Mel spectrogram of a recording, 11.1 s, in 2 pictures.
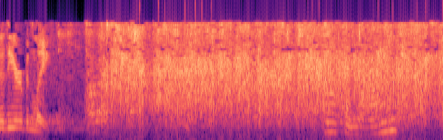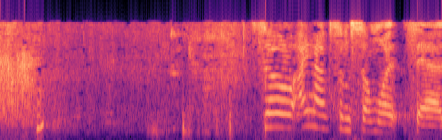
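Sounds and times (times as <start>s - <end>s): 
speech: 0.0s - 1.4s, 4.1s - 5.2s, 8.8s - 11.0s
club meeting audience applauding to welcome a guest speaker: 1.1s - 6.6s.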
